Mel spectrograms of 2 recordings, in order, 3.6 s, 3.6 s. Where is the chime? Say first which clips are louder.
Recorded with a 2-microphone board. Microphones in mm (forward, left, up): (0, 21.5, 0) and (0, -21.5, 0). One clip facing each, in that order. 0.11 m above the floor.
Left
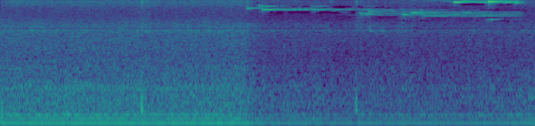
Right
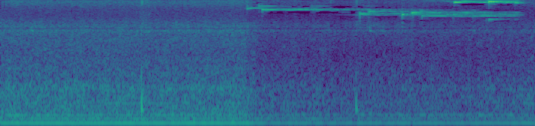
Right 1 dB; 30° left (ahead or behind), 0.9 m.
